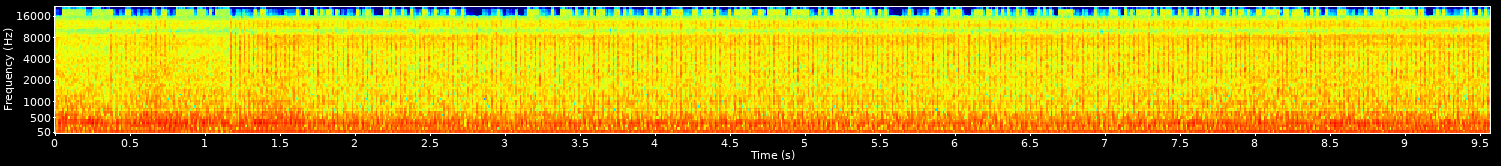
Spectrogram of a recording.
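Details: Lifan 7hp GX200-clone on a Frontier OS18 sawmill, repaired after a loose bolt blew the head gasket: steady, strong single-cylinder drone holding speed through extremely dry, hard ash with a sub-par blade, no bogging; normal, powerful under load.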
